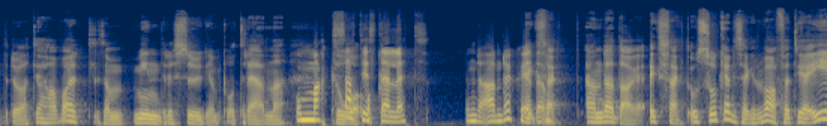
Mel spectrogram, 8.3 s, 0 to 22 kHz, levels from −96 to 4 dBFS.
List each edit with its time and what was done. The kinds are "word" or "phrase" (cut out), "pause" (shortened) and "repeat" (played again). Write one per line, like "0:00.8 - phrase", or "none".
none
